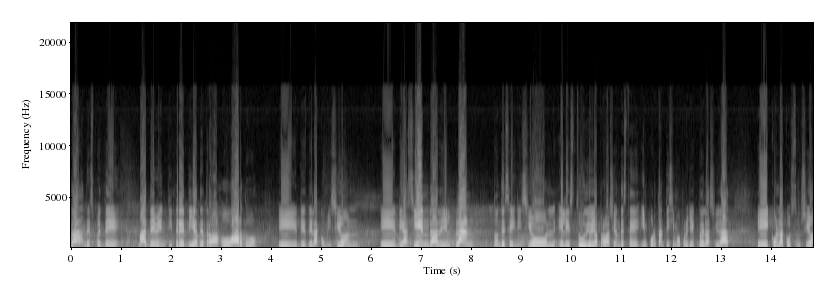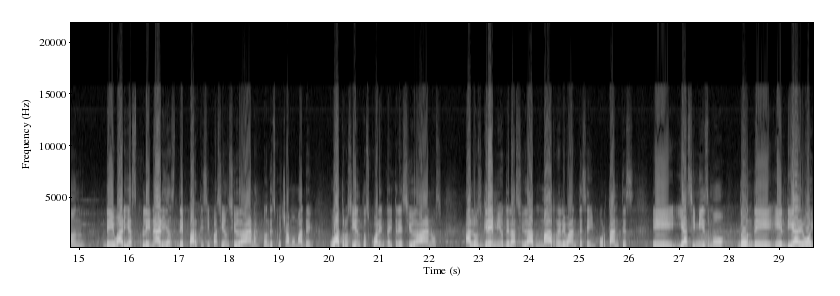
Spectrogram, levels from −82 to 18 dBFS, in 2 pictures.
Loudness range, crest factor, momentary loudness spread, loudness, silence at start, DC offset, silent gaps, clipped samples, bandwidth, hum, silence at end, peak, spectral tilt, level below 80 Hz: 3 LU; 12 dB; 11 LU; -11 LUFS; 0 s; under 0.1%; none; 0.6%; 16 kHz; none; 0 s; 0 dBFS; -4.5 dB/octave; -50 dBFS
